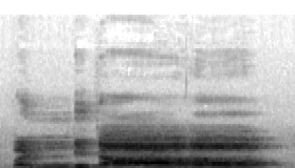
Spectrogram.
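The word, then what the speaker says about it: पण्डिताः: ऐसे ऊ, नानुशोचन्ति पंडिताः, पंडिताः पीछे जो दो बिंदी है उसको ह का उच्चारण होता है।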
